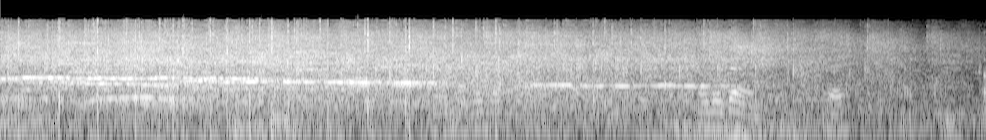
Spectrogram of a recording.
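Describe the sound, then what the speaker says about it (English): An audience applauds fourth-grade contestants at a school Shark Tank finale, a steady wash of clapping and crowd noise that slowly fades, with a voice speaking over it. "Congratulations. Let's give them a big round of applause."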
